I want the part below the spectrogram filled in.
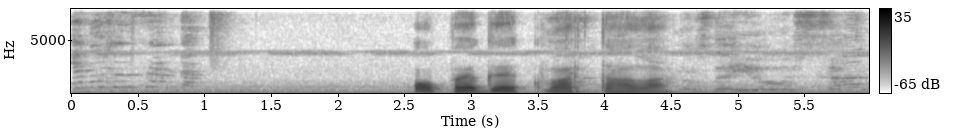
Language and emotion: Russian, neutral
